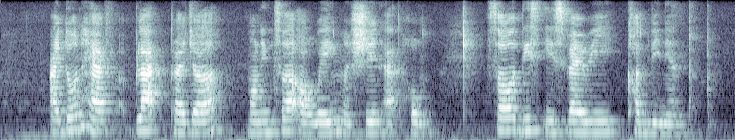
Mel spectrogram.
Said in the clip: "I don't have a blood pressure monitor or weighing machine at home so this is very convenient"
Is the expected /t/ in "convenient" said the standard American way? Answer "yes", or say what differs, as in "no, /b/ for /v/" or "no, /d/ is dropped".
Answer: yes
